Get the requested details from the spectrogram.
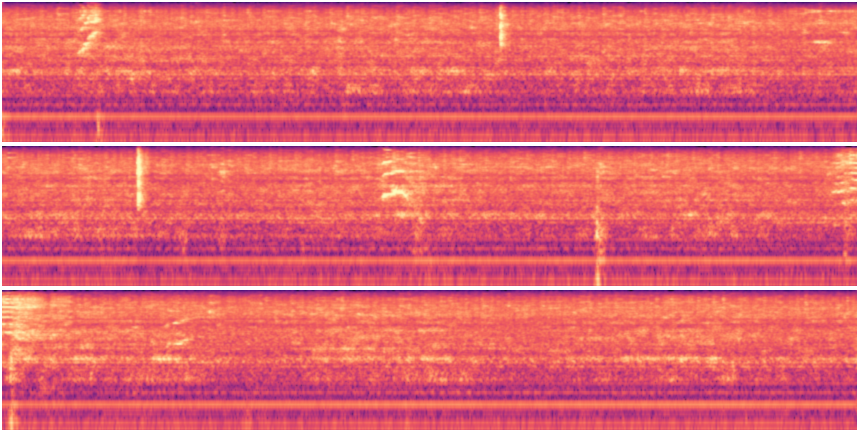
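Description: A small lathe motor hums steadily.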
